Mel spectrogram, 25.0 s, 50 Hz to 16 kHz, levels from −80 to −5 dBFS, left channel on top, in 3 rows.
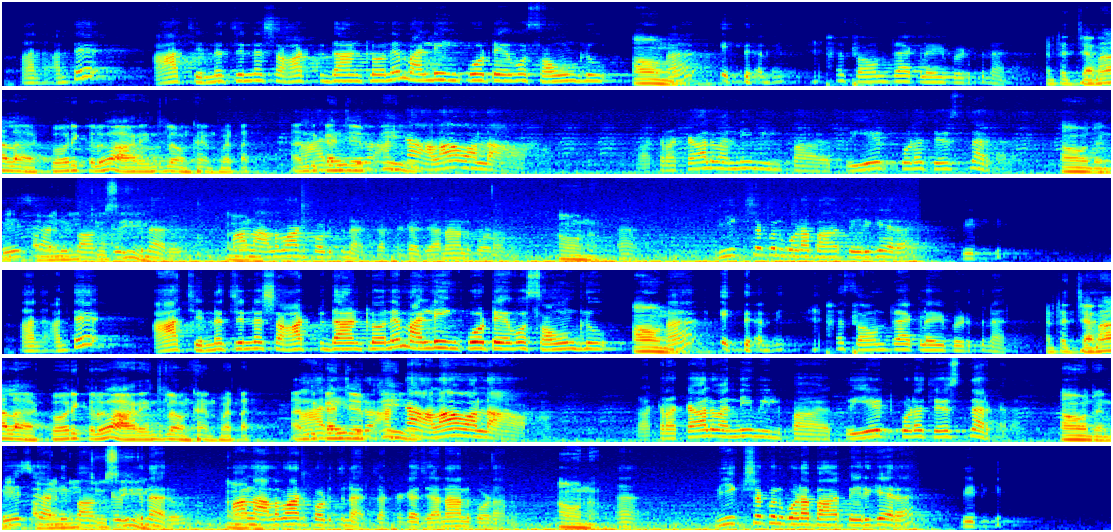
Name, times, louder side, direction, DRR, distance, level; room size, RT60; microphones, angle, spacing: voice 1, 0.1-0.7 1.1-4.5 5.0-5.9 6.2-7.5 8.1-8.3 10.5-12.4 13.1-15.7 16.6-18.0 18.3-20.5 21.2-21.4 22.0-23.5 23.8-23.9, right 5 dB, 75° right, 13 dB, 0.9 m, -26 dB
voice 2, 4.7-5.1 7.8-10.2 10.5-11.5 16.2-17.8 18.3-18.6 20.8-21.1, right 3 dB, 30° right, 10 dB, 0.9 m, -25 dB
Bird, 9.9-18.9, left 1 dB, 60° left, 3.3 m, -47 dB
Hammer, 17.2-23.5, left 1 dB, 20° left, 1.7 m, -30 dB
21.0 x 19.0 x 8.3 m, 0.92 s
head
